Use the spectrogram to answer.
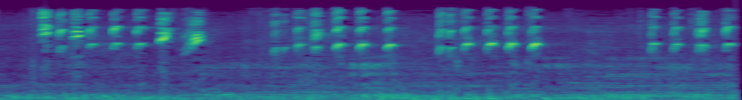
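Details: Batbata chatter of a female European goldfinch, a call used to prompt males into singing and mating: quick clusters of bright, high tinkling chirps in four bursts, each packed with fast repeated notes over a soft low hum.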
